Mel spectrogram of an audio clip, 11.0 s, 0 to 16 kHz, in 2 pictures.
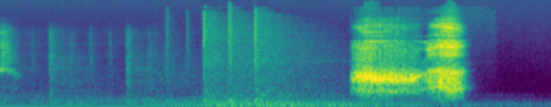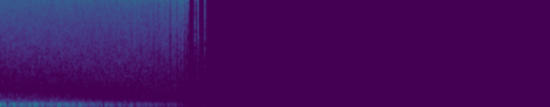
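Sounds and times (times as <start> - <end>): person sighing: 3.5 - 4.7.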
